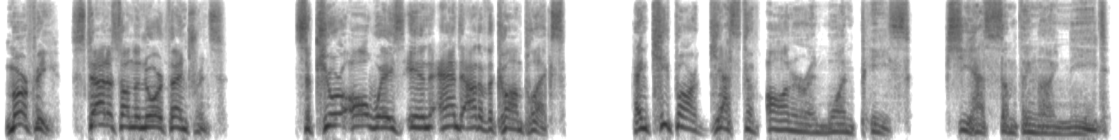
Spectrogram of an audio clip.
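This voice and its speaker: A man playing a smooth, menacing military warlord and arms dealer in a video game, suave, commanding and measured. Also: high-pitched, animated, a bit bright, dry recording, clean studio sound, full character voice. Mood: stern commanding. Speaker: villain character in an action role-playing game. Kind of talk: acted video game dialogue.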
